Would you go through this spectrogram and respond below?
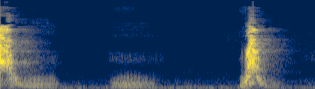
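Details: Puppies barking: a sharp bark opens, followed by a soft low grumbling sound, then a second sharp yappy bark after a pause.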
